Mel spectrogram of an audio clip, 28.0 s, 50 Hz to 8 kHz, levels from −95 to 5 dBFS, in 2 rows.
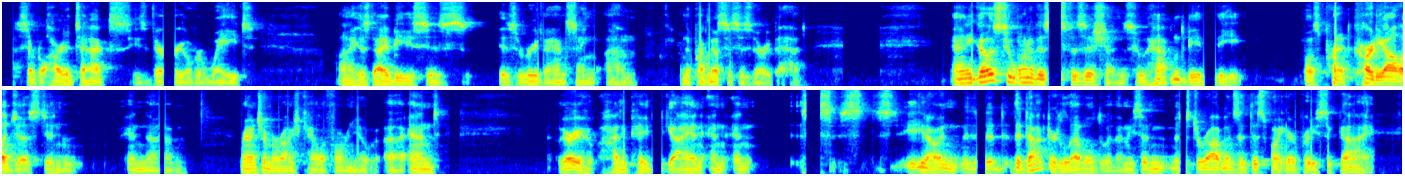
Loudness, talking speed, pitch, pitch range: -26 LUFS, 160 wpm, 90 Hz, 80-115 Hz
